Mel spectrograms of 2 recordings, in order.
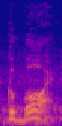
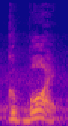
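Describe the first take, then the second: First: Good ends in a b sound before boy. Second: Good ends in a b sound before boy.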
